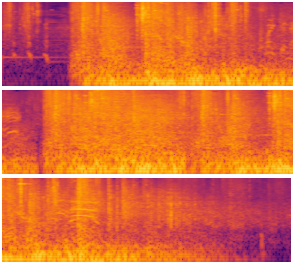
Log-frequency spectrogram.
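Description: Rifle shots ring out loudly, one after another.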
